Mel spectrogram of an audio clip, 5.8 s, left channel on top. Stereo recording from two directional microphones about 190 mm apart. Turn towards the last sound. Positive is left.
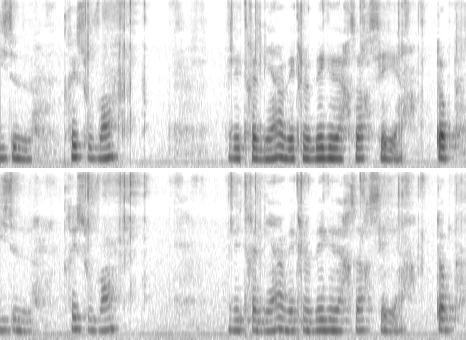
turn(degrees=20)  # may be behind; listen again after turning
